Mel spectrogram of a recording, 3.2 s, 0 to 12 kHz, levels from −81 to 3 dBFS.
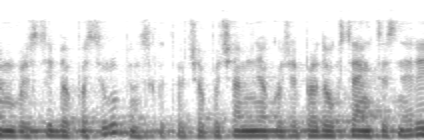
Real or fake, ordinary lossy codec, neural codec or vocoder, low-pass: real; Opus, 32 kbps; none; 7.2 kHz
